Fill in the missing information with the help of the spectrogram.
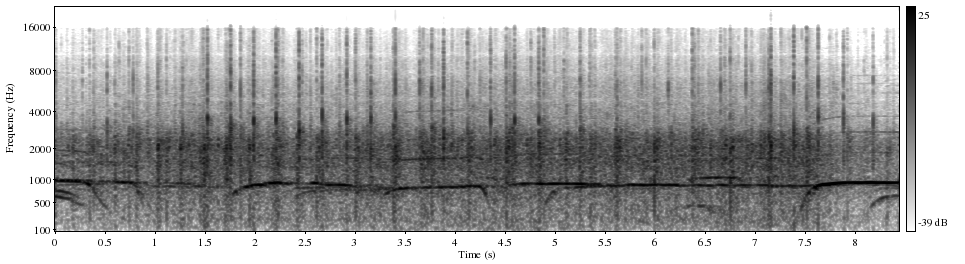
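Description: Audience applauding, with claps close by, over which a high, steady tone is held for a second or two at a time, several times over.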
